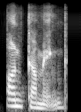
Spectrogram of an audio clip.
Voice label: "oncoming", Indian

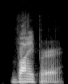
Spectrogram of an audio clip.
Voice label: "viper", American

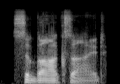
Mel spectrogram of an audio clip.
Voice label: "suboxide", British

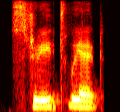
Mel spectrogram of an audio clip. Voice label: "straightway", Indian; Dictionary

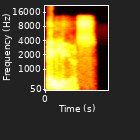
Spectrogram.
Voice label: "alias", British

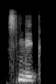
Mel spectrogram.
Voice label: "snig", Indian

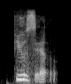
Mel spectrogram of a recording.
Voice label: "fusil", Indian

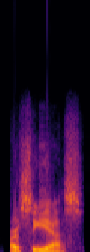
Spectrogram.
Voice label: "RCS", American

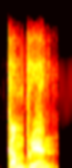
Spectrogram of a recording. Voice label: "Cumbrian", Indian

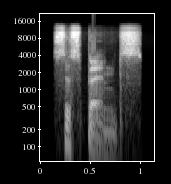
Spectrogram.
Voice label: "suspense", British

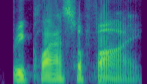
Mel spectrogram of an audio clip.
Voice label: "Reclassify", American

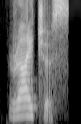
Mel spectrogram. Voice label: "righteous", Indian

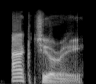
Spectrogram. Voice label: "actuary", British

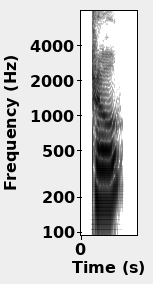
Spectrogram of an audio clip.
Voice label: "PRO", Indian; Dictionary

